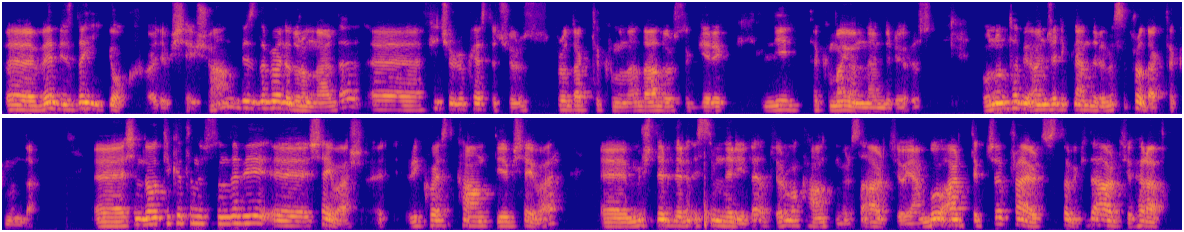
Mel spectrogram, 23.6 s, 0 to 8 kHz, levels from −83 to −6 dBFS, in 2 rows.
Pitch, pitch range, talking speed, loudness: 125 Hz, 110-155 Hz, 155 wpm, -30 LUFS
